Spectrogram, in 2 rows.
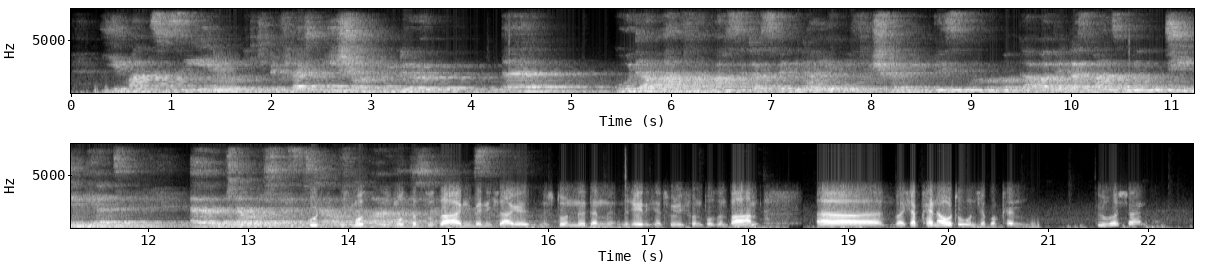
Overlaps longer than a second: present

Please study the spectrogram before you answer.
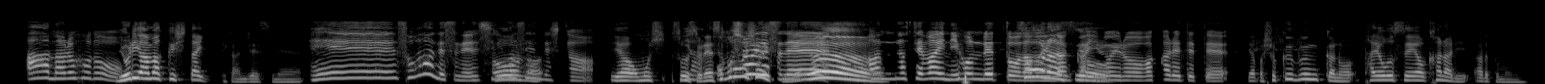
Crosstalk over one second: present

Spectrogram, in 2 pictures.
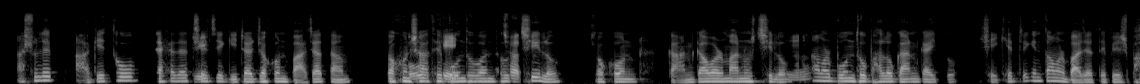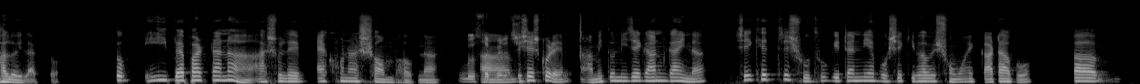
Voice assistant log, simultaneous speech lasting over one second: none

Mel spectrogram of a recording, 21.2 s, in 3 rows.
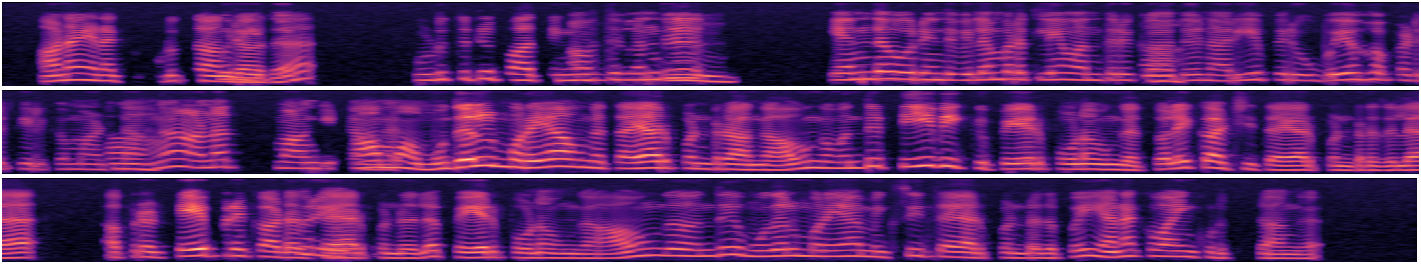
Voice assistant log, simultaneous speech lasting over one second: none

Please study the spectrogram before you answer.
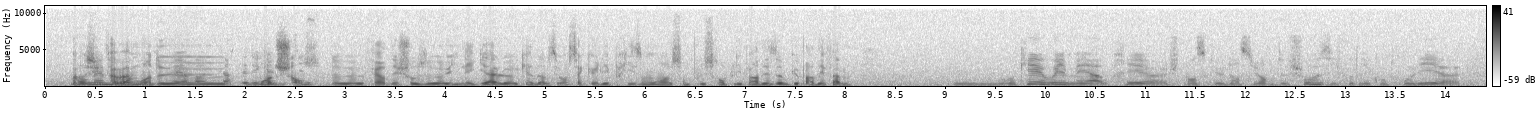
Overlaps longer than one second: present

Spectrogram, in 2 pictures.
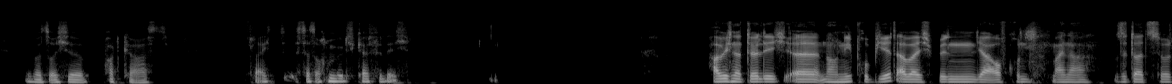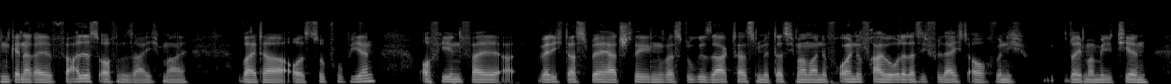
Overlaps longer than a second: none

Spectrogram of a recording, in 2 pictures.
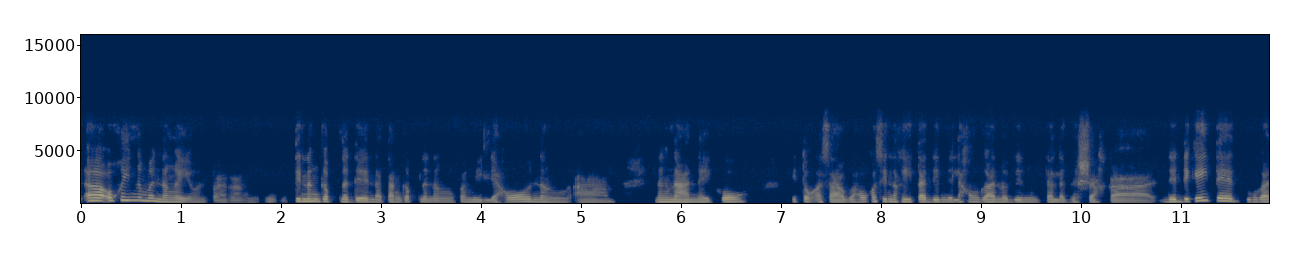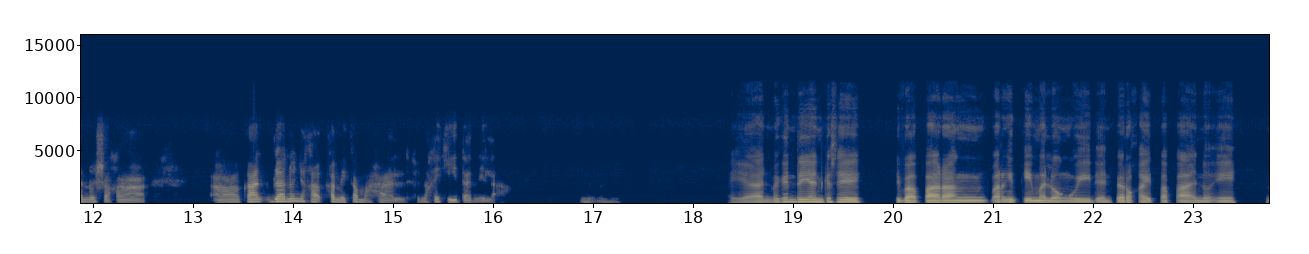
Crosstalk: none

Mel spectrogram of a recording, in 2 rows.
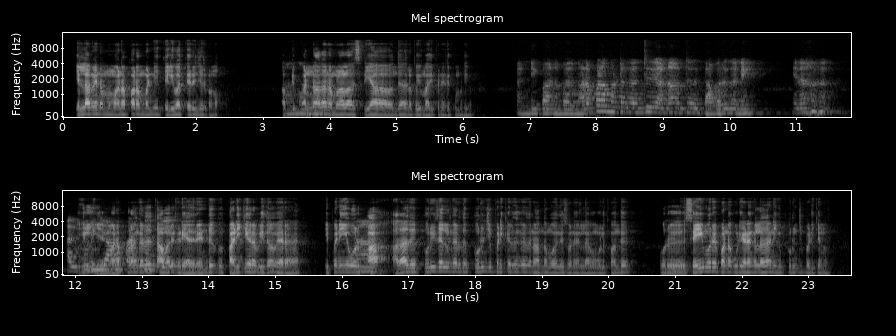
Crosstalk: present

